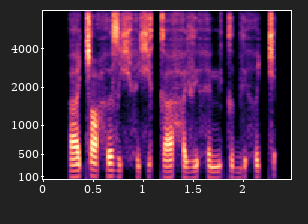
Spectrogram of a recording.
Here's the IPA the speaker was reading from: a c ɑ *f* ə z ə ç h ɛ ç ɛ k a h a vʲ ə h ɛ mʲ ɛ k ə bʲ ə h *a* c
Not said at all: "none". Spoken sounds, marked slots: h, ə

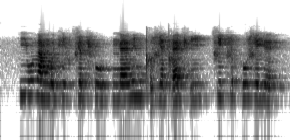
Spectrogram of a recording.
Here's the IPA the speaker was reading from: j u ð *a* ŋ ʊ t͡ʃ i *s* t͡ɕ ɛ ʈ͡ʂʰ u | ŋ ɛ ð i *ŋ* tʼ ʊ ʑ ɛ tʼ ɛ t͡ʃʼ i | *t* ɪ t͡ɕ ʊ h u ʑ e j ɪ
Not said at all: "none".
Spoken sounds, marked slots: a, z, ŋ, t͡ɕ

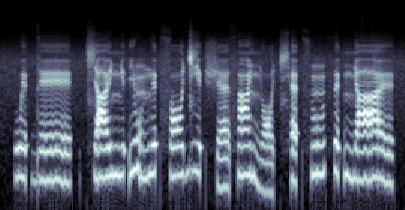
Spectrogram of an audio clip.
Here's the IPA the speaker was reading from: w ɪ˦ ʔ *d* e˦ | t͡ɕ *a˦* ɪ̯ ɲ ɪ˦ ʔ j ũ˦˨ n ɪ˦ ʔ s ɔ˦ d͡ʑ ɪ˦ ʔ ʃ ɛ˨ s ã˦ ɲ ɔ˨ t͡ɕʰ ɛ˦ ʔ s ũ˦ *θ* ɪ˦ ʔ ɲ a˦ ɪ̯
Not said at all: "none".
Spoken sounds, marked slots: d, a˦, θ

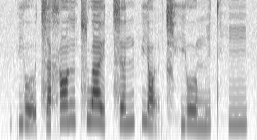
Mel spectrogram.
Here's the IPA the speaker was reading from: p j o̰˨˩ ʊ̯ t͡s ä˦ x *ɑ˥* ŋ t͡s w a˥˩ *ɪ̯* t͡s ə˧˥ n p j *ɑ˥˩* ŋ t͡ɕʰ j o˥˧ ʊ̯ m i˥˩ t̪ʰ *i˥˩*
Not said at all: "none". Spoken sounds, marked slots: ɑ˥, ɪ̯, ɑ̰˨˩, i˥

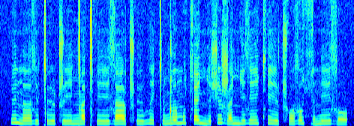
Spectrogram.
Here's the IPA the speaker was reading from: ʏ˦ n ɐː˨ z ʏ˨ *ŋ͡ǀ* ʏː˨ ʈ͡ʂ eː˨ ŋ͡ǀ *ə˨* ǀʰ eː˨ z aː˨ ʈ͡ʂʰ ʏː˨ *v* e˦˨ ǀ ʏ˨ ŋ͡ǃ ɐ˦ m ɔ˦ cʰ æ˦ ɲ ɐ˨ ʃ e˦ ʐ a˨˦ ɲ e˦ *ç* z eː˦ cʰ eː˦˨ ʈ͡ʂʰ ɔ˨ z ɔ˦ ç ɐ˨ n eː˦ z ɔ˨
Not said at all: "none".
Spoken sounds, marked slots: ǀ, a˨, v, none

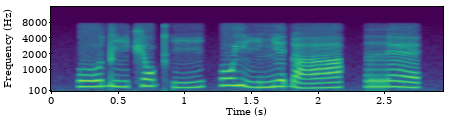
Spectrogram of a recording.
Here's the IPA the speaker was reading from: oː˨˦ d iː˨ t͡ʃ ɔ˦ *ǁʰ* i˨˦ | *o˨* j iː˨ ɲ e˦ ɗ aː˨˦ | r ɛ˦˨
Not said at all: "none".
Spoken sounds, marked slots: kʰ, o˦

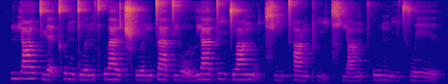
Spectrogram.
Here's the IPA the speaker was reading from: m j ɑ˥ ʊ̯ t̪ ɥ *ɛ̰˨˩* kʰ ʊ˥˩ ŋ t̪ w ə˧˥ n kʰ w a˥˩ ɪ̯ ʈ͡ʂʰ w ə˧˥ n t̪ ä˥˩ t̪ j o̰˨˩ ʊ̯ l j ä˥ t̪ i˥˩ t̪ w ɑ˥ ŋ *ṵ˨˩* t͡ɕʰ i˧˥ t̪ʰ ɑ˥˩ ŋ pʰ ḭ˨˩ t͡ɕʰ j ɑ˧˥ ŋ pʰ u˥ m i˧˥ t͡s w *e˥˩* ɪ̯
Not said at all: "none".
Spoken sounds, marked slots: ɛ̰˨˩, ṵ˨˩, e˥˩

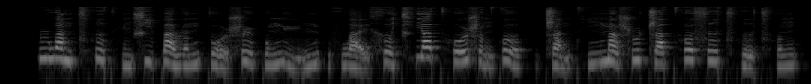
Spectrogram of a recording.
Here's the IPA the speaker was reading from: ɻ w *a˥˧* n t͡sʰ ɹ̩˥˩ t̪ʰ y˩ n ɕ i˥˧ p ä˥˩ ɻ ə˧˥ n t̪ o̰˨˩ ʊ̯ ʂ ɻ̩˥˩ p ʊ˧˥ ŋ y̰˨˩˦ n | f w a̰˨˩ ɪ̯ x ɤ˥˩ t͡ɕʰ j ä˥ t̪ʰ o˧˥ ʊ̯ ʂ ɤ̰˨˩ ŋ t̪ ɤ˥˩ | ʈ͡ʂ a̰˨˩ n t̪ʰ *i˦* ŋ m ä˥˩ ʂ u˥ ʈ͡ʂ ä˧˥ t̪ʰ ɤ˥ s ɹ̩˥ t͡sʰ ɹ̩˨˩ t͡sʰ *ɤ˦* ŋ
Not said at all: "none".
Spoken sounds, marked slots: a˥˧, i˦, ɤ˦

